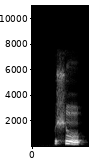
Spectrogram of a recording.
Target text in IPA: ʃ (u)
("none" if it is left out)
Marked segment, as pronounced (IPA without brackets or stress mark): ũ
